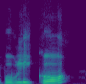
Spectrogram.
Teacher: medio en la sílaba del medio y en publicó ya la la mayor intensidad o el acento se va a la última sílaba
